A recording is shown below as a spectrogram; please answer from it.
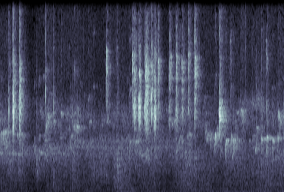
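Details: European goldfinch with sparse high chirps and short buzzy clusters, the calls separated by gaps and set against a low steady hiss.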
